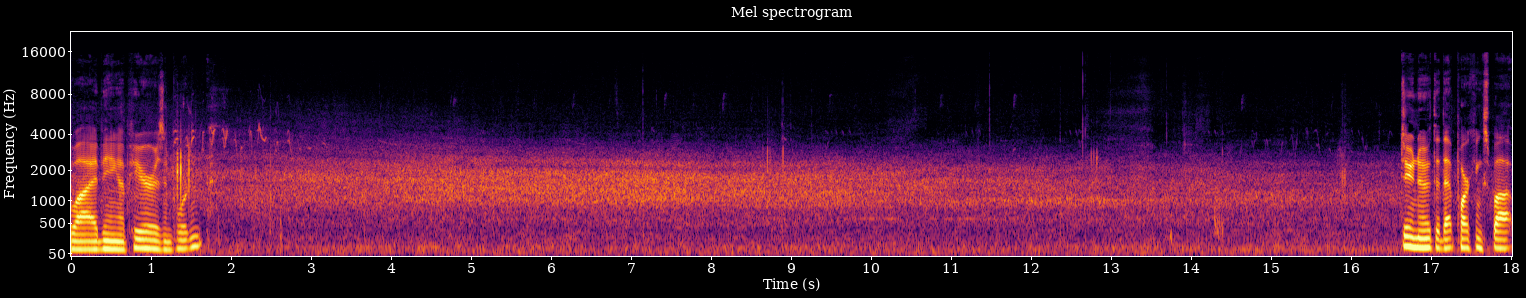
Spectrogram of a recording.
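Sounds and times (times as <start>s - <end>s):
hiss-like outdoor ambience: 0.0s - 18.0s
faint ticks: 10.6s - 14.6s.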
